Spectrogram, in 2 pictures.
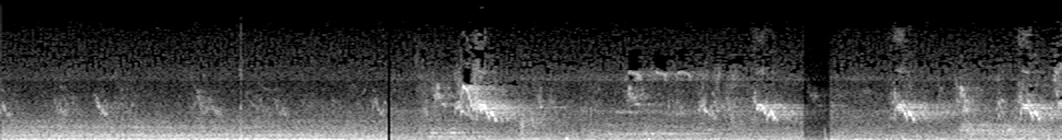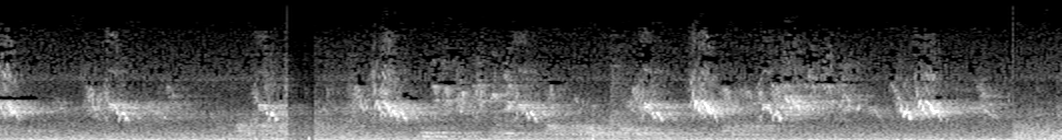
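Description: Small songbirds chirping and twittering in many short, quick calls over a low outdoor rumble that is heaviest in the first few seconds. The sound breaks off for an instant twice.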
